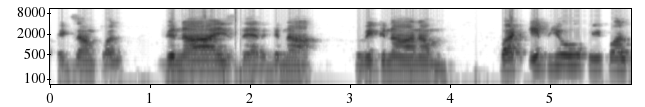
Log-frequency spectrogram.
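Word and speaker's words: विज्ञानम्: Now, as per their pronunciation, it is Gna. Right. So, this one should be Gna. Now, some people are pronouncing as Gya. then I can't accept this. Right? As per this, jha and ya, jya, but that's absolutely wrong.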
